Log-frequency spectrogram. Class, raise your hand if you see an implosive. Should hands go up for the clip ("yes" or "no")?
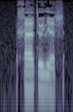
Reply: no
